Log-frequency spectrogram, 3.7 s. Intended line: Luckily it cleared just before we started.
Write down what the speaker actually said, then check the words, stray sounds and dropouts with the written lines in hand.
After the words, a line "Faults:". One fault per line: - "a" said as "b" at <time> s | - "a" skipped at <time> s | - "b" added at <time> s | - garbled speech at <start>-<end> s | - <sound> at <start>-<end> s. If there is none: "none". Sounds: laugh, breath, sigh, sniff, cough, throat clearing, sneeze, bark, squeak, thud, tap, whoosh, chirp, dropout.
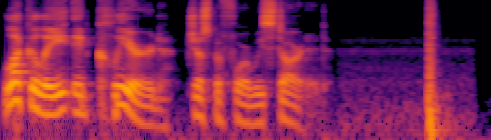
Luckily it cleared just before we started.
Faults:
- thud at 3.2-3.5 s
